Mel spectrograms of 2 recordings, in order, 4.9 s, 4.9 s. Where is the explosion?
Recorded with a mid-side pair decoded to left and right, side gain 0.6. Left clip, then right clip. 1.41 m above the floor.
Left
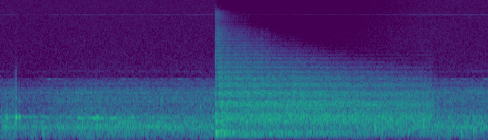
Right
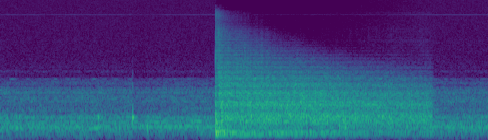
35° right, 0.9 m.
